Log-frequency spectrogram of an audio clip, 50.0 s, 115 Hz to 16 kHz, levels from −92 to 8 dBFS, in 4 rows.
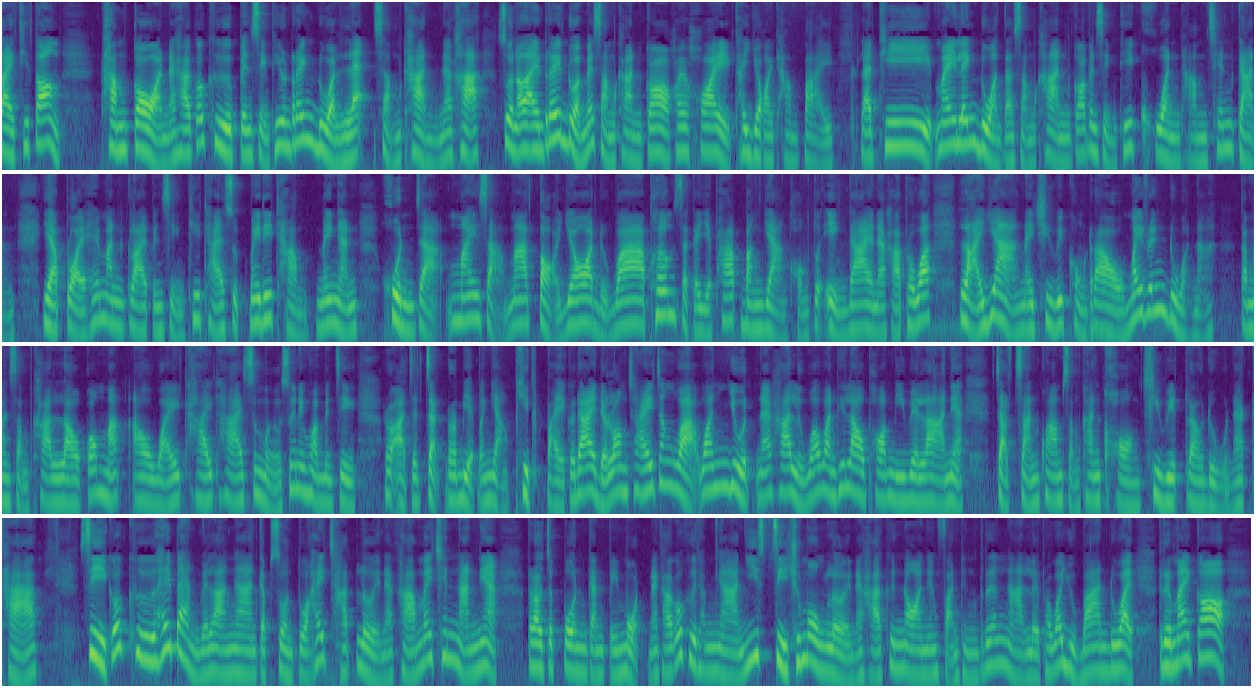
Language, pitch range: English, 170-225 Hz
